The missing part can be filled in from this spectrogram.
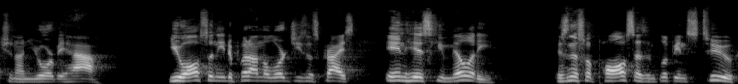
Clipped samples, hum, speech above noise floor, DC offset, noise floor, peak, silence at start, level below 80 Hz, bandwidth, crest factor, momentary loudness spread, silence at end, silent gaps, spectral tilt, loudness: under 0.1%; none; 49 dB; under 0.1%; -70 dBFS; -6 dBFS; 0 s; -72 dBFS; 15.5 kHz; 16 dB; 11 LU; 0.05 s; none; -3.5 dB/octave; -21 LUFS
